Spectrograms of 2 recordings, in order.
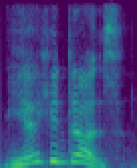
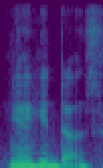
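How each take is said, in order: First: Higher and louder, delighted agreement; excited. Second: Said in the usual way. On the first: Real, not acted. Owner to viewers about her dog, excited and much louder. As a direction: burst out happily like he's proud of the dog.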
